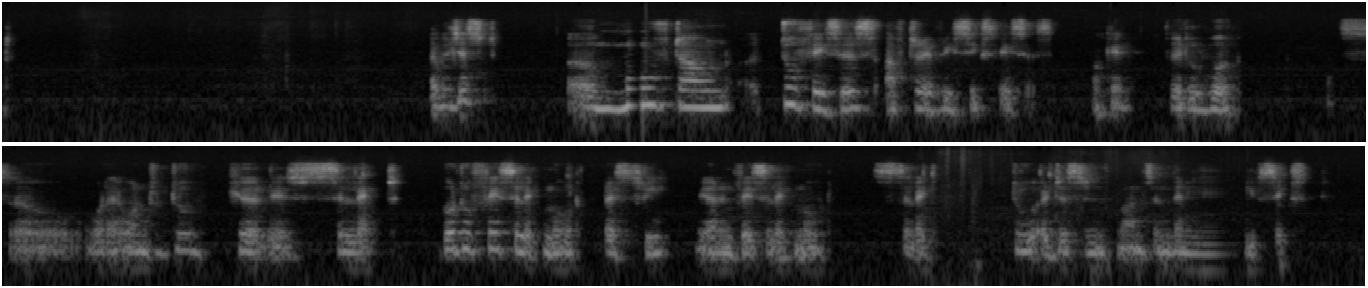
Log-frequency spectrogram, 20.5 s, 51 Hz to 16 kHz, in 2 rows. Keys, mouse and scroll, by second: 12.8 click, 14.5 3, 17.5 click, 18.3 shift+click.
